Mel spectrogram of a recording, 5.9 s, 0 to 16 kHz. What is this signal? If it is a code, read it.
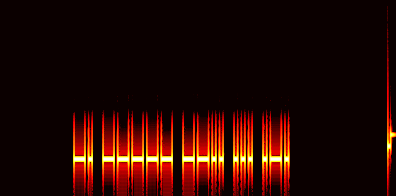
Morse code, heard as a keyed tone, about 22 wpm, 700 Hz. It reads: N0ZSR
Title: USA Call Signs 22wpm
